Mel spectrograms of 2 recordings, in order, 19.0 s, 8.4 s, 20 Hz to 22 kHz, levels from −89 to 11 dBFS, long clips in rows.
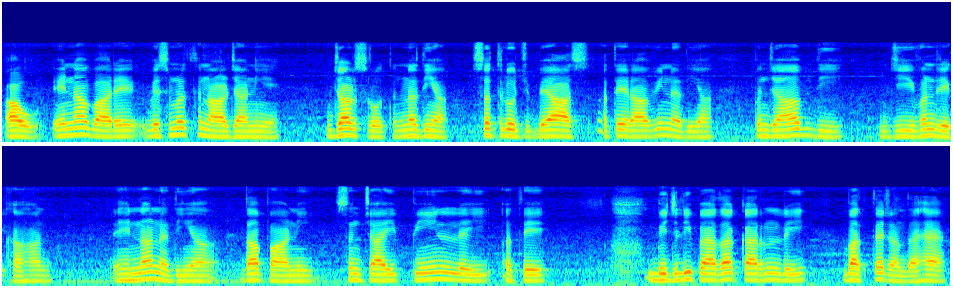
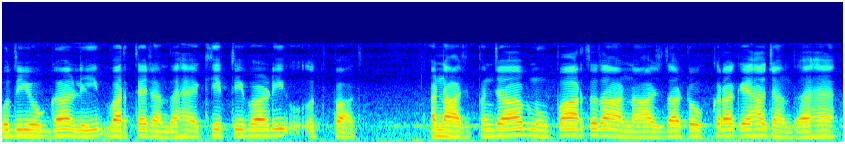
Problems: background sounds at intervals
